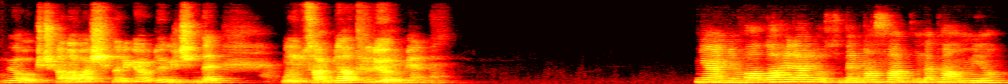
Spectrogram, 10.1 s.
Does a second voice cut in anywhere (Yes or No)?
No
